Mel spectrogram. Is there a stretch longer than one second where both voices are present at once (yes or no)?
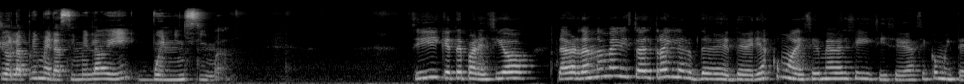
no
